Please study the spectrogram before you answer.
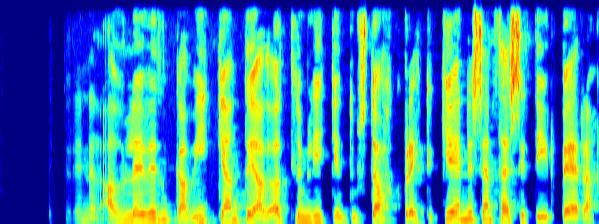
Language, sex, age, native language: Icelandic, female, 60-69, Icelandic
